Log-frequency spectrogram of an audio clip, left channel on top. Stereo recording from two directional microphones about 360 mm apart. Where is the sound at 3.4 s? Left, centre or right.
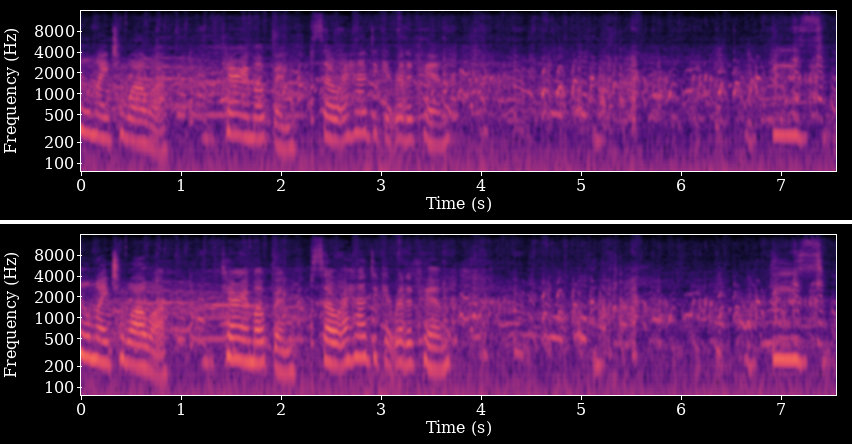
Right.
